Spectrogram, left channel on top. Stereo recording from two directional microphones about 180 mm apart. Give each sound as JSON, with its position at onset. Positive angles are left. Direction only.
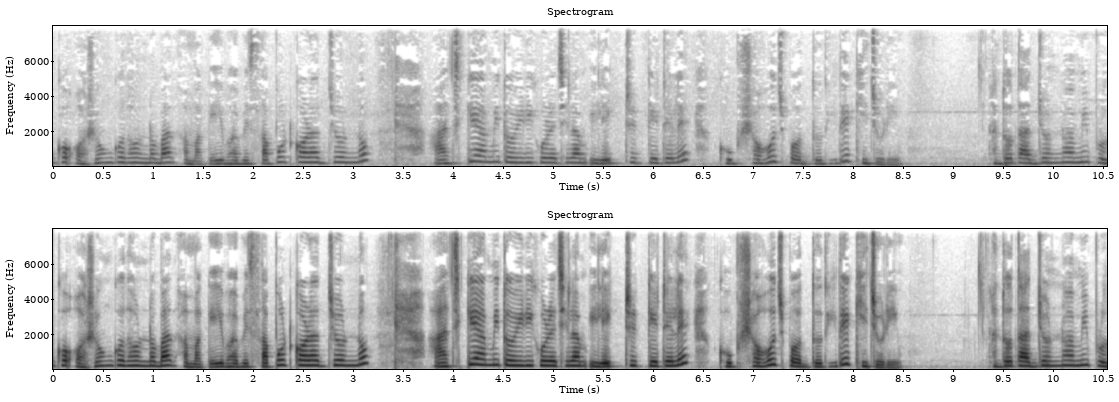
{"t": 0.0, "sound": "a woman's voice", "side_deg": -40}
